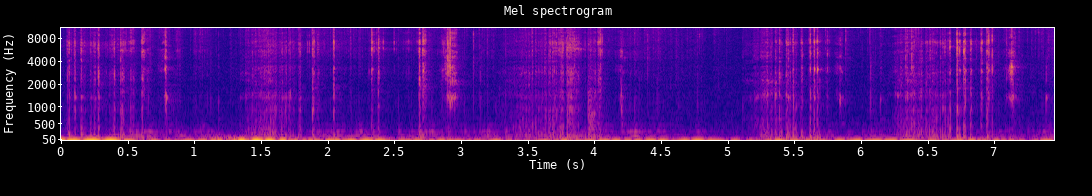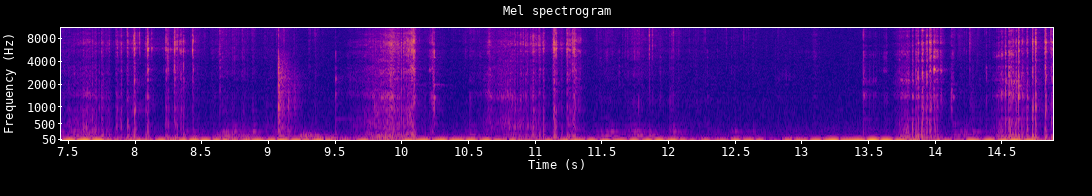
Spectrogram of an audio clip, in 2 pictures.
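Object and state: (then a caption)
Dry soap bar shaved with a blade. A metal utility-knife blade shaves powdery flakes off a small, solid, dry oval white soap bar held in one hand. It makes a run of dry, raspy scraping strokes with bright crackly bursts, over a steady low hum.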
